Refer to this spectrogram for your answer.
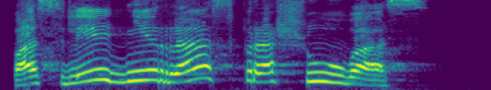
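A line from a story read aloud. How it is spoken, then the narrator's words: Shouting as loud as possible. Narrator (Russian): выкрикнула она так громко, как только могла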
